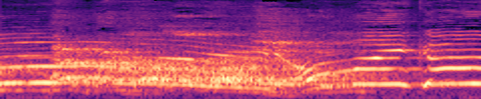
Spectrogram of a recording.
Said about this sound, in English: Oh my God, my doggies! They're excited.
